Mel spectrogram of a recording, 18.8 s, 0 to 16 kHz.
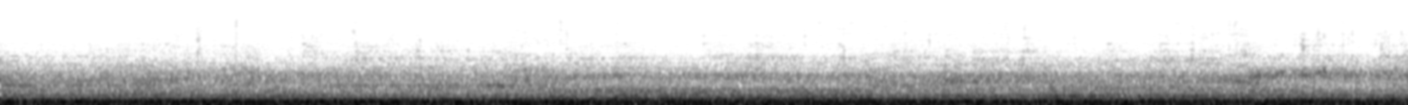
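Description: Steady low rumble of a car driving at highway speed, about 105 km/h, heard from inside the cabin: tyre, road and engine noise.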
